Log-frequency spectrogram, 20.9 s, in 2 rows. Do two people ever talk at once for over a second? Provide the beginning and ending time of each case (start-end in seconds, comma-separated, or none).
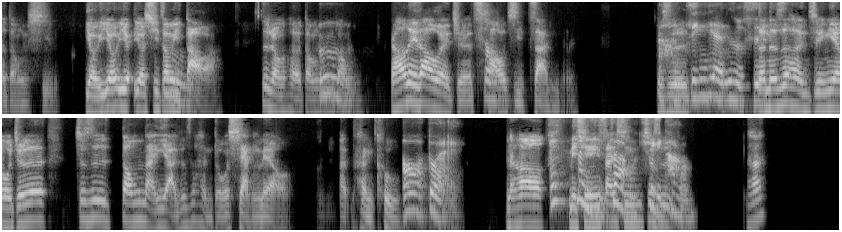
17.3-18.9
